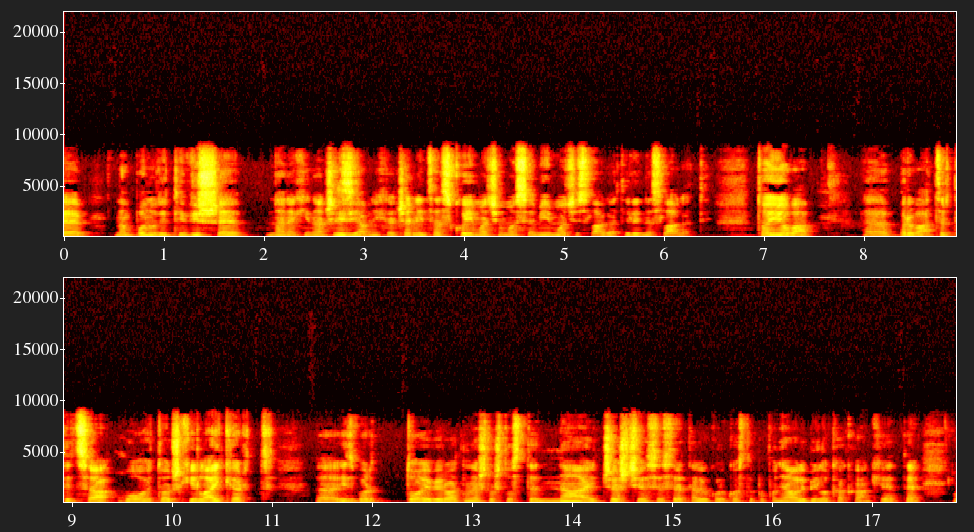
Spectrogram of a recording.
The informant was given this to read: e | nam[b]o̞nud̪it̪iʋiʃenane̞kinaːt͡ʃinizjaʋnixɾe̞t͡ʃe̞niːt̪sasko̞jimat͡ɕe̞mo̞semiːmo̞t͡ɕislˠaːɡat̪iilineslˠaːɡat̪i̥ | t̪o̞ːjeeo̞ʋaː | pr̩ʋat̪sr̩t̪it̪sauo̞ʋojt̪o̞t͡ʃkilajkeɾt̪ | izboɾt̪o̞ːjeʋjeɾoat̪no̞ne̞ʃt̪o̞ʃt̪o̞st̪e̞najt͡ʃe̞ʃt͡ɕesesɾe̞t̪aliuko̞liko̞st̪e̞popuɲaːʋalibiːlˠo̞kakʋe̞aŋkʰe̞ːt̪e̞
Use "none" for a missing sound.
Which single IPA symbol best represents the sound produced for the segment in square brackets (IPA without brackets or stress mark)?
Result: p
